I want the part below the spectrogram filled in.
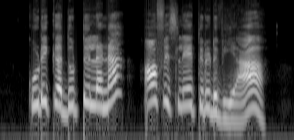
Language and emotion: Tamil, angry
